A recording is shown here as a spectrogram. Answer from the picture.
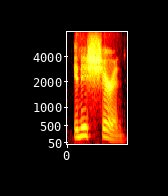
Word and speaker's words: Inisherin: It's Inisherin.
